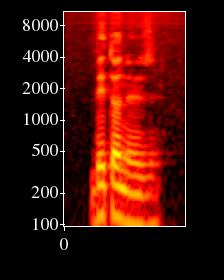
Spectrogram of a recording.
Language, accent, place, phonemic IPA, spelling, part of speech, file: French, France, Lyon, /be.tɔ.nøz/, bétonneuse, noun, LL-Q150 (fra)-bétonneuse.wav
- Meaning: cement mixer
